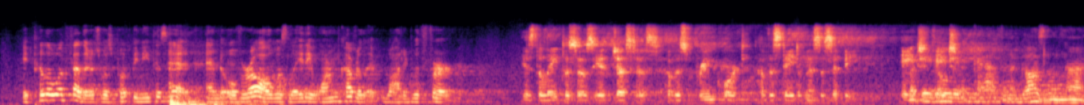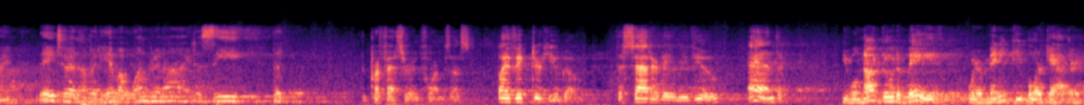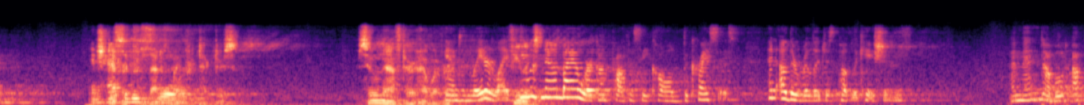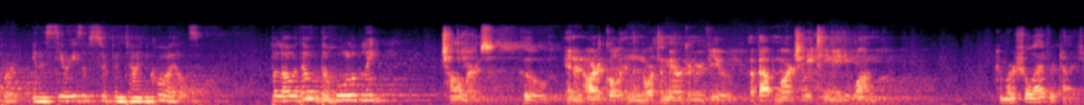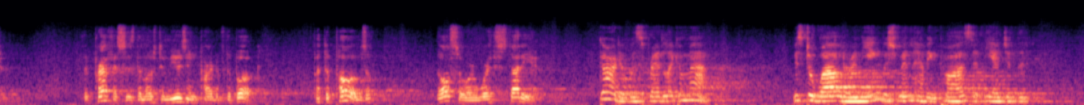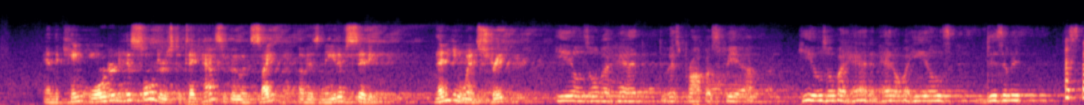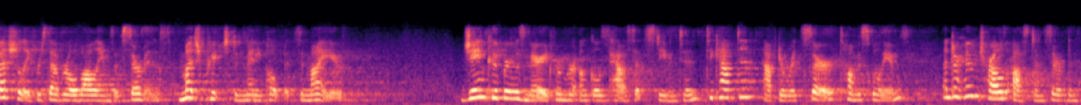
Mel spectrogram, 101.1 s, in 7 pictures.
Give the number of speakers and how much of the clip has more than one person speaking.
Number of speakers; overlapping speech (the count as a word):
eight, about 3%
